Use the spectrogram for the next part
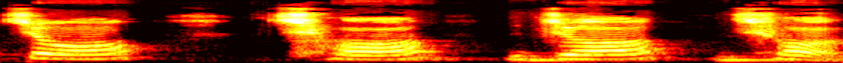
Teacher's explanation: এই 4টা বর্ণ কিন্তু একটা বিশেষ স্থান থেকে উচ্চারিত হচ্ছে, যেটা হচ্ছে তোমার জিহ্বার তালু থেকে এই 4টা বর্ণ উচ্চারিত হচ্ছে। তোমরা যদি উচ্চারণ করো চ ছ জ ঝ, 4টা বর্ণই ঠিক একই জায়গা থেকে উচ্চারিত হচ্ছে, অর্থাৎ একটা বিশেষ স্থান থেকে উচ্চারিত হচ্ছে।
